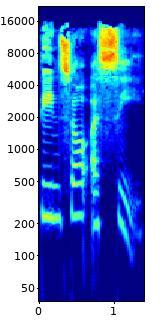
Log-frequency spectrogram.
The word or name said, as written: तीन सौ अस्सी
